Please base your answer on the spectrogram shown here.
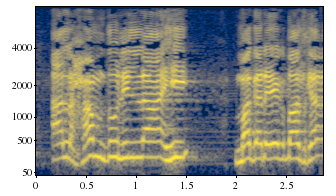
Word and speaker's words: الحمد: یہ جو ہم پڑھتے ہیں الحمد للہ رب العالمین یہ پڑھتے ہیں نا, یہ صحیح نہیں ہے. یہ ہے پیش دو الحمد للہ, مگر ایک بات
